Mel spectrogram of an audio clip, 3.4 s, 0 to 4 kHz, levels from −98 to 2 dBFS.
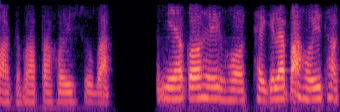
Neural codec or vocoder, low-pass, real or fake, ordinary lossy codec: codec, 16 kHz, 0.4 kbps, LongCat-Audio-Codec; 3.6 kHz; fake; none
